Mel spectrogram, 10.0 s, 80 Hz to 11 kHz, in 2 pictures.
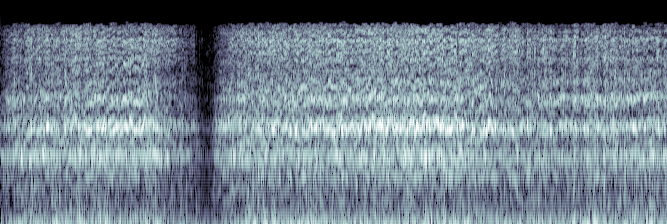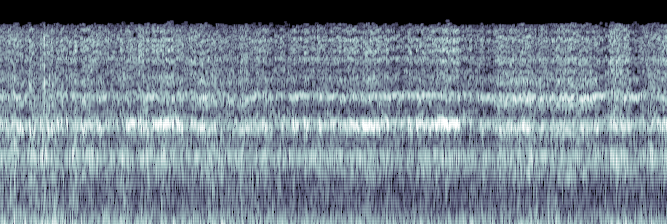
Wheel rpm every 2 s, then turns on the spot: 110, 180, 220, 230, 230.
0-2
